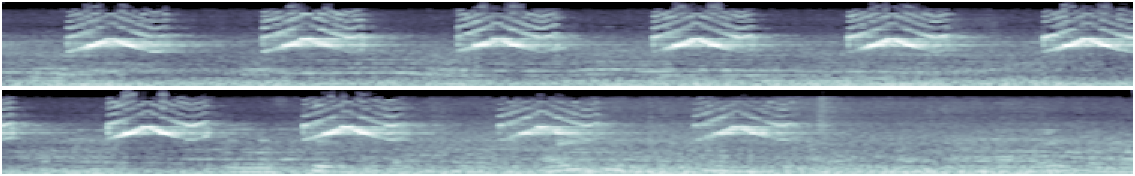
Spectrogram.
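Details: Motorbike turn-indicator buzzer, self-fitted bird-sound type: ten bird-like chirps, about one every two-thirds of a second, in time with the flasher; buzzer working properly.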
